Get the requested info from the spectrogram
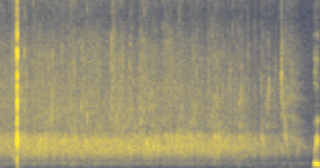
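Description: Large conference audience applauding in a big hall, the clapping dying away near the end.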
